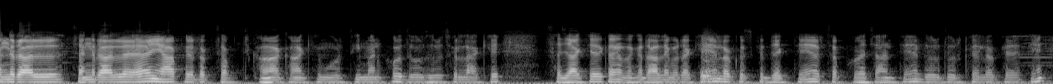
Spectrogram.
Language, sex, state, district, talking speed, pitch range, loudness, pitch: Hindi, male, Chhattisgarh, Bastar, 190 wpm, 105-115 Hz, -21 LUFS, 110 Hz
